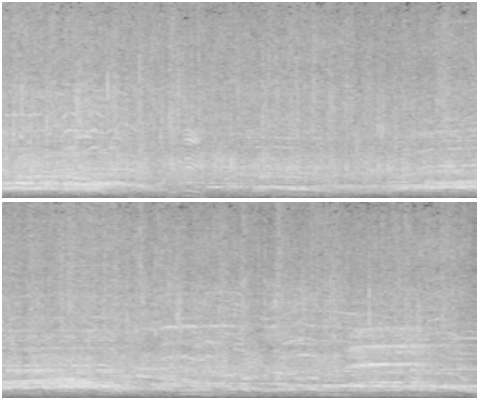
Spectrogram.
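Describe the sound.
An audience breaks into steady applause to welcome the next speaker, a dense wash of clapping that holds fairly even for several seconds, with a few cheers and voices mixed into the crowd noise.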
